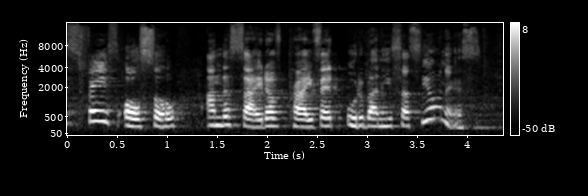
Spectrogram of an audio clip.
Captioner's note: speak foreign language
